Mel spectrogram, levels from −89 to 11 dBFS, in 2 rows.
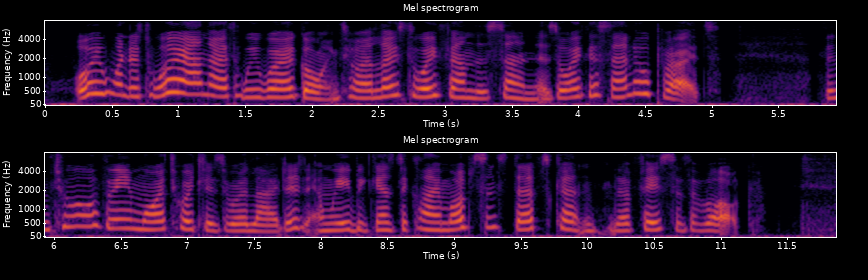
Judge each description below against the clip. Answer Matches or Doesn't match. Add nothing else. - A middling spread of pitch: Matches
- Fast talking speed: Matches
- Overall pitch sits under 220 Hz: Doesn't match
